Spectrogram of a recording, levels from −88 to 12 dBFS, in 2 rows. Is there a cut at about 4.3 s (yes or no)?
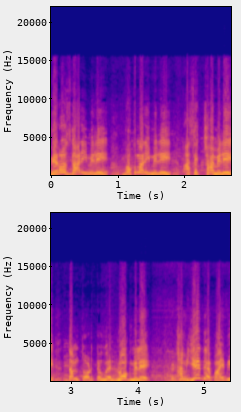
yes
